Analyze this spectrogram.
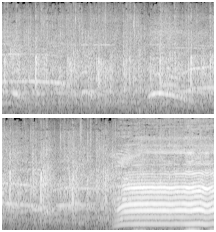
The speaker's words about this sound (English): Come on, let's clap our hands to him.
